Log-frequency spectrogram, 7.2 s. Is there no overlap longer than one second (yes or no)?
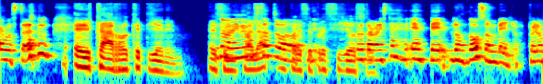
no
